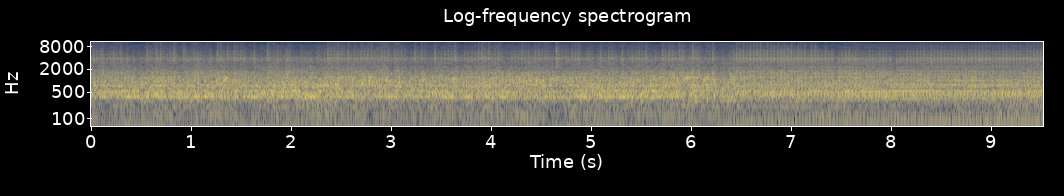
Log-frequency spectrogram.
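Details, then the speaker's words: Three-phase AC induction motor on all three phases at full load, 3.7 A, about 1697–1700 rpm; steady even hum with fine mechanical clatter, no whine or rubbing; normal running under load. "polo current is 3.7 M okay now that's at oh it's all three phases how RPM is about 1697 1700 rpm"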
